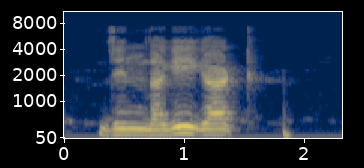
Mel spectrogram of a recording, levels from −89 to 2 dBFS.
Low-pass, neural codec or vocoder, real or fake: 7.2 kHz; none; real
